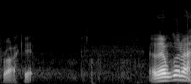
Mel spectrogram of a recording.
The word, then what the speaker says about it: rkt: And then Rocket, which is RKT, is pronounced Rocket.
